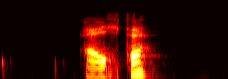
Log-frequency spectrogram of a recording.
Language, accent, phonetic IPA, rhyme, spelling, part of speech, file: German, Austria, [ˈaɪ̯çtə], -aɪ̯çtə, eichte, verb, De-at-eichte.ogg
- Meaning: inflection of eichen: 1. first/third-person singular preterite 2. first/third-person singular subjunctive II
